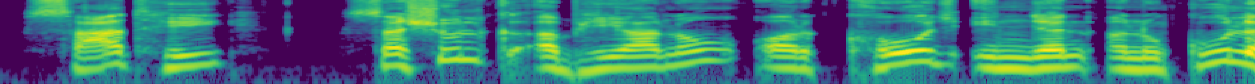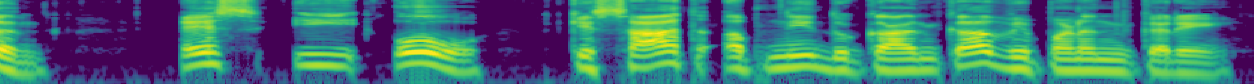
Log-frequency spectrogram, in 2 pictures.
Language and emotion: Hindi, neutral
